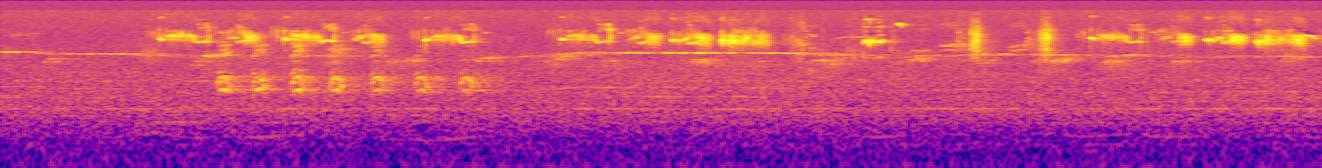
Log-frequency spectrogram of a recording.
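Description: Faint bird calls: runs of short, high chirping notes in several bouts, with a few sharp ticks near the end, over a thin steady high tone.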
